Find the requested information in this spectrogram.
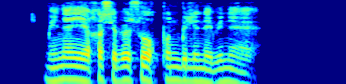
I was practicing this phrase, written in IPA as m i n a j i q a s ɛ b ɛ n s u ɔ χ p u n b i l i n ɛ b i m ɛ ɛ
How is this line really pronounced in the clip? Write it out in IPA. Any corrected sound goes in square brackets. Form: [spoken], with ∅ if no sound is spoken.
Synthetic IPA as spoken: m i n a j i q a s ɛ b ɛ [∅] s u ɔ χ p u n b i l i n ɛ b i [n] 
